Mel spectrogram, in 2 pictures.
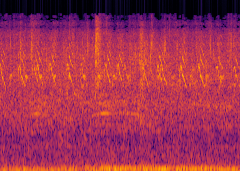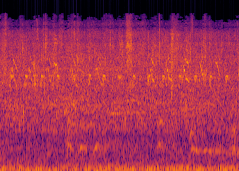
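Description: Many birds chirping rapidly over a steady low rumble.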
